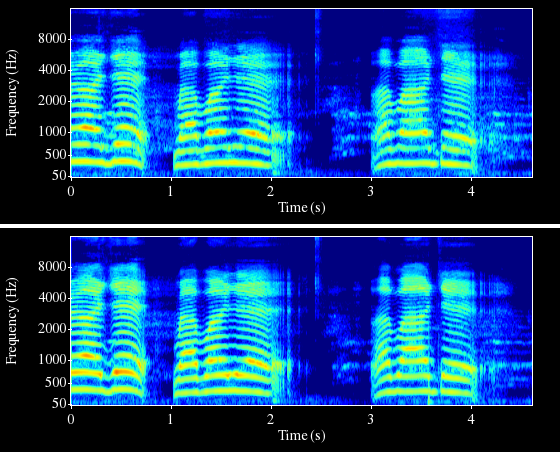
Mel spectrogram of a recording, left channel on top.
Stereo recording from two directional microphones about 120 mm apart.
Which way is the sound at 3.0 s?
45° right (ahead or behind).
